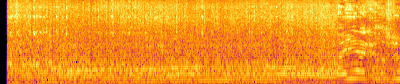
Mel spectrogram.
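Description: Tractor engine running steadily, heard from inside the cab on the move: a low drone with a steady higher whine over it.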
